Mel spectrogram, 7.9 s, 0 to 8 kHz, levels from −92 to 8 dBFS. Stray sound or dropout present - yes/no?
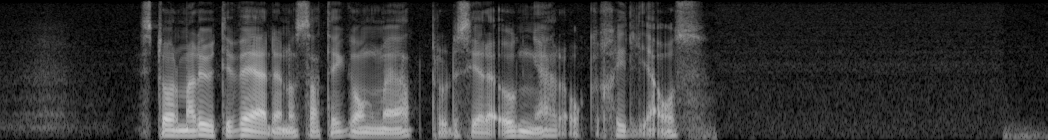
no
